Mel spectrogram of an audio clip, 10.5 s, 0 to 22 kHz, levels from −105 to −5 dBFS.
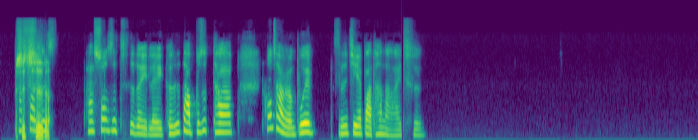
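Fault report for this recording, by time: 6.02–6.04 s: dropout 24 ms

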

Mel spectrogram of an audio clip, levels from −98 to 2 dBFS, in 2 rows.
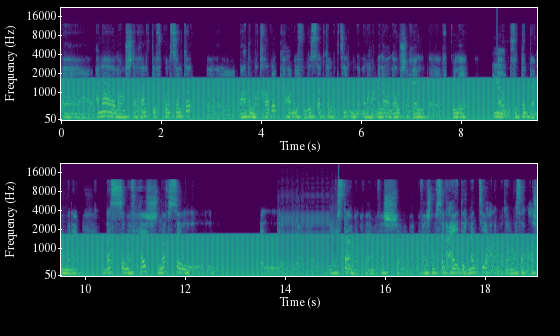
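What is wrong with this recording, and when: buzz 60 Hz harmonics 27 -33 dBFS
8.72 s: pop -10 dBFS
13.85–15.09 s: clipped -23.5 dBFS

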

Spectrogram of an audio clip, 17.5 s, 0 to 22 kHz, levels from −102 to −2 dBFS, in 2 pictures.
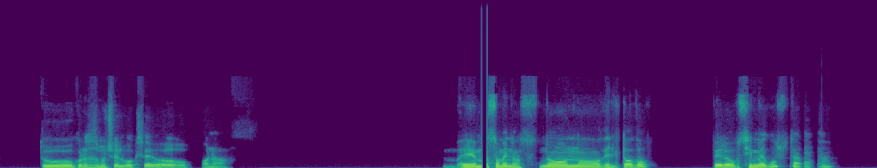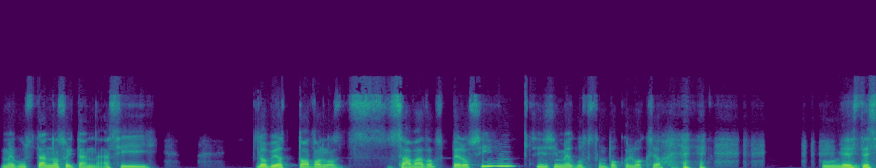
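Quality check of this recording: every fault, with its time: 4.81–4.87 s: dropout 58 ms

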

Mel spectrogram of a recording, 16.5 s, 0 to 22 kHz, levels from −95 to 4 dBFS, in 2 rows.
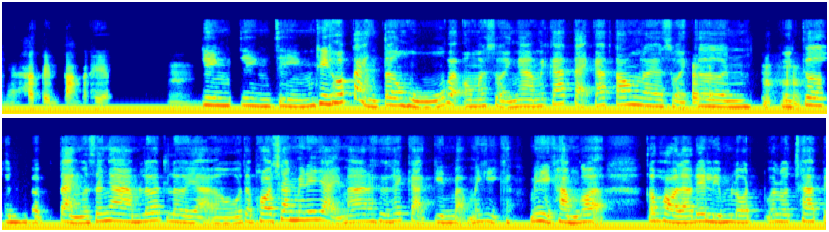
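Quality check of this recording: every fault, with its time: hum 60 Hz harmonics 3 -31 dBFS

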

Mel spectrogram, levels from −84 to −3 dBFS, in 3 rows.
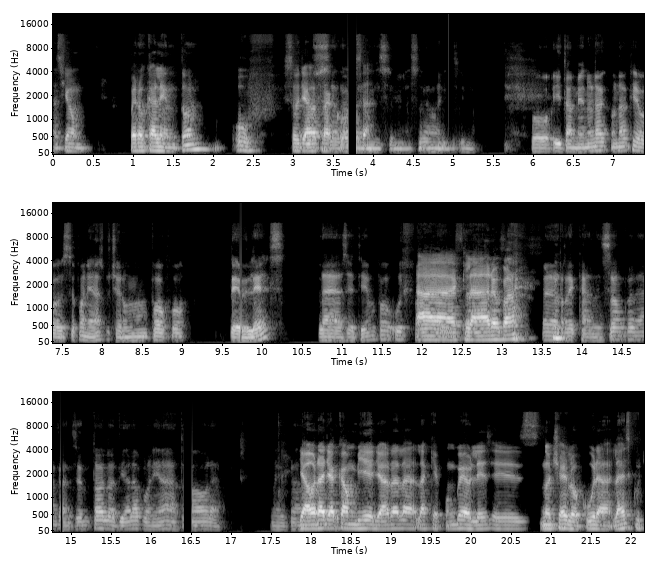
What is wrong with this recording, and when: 3.68–3.79 s: dropout 105 ms
4.94 s: pop -18 dBFS
9.72–9.74 s: dropout 20 ms
14.86–14.89 s: dropout 34 ms
16.40–16.51 s: dropout 107 ms

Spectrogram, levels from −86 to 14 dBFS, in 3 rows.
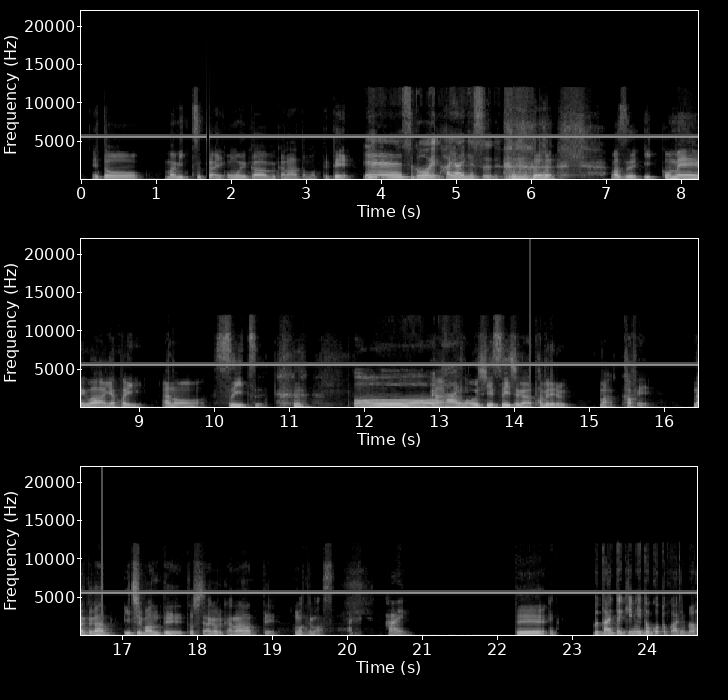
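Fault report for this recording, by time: whine 5.6 kHz -29 dBFS
1.67–1.71 s: dropout 38 ms
14.22 s: pop -6 dBFS
16.73 s: pop -8 dBFS

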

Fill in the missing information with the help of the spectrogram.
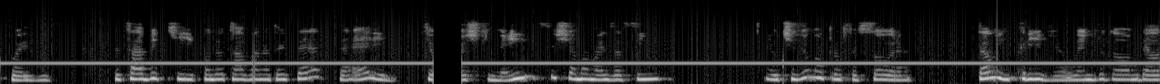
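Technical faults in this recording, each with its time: crackle 150 per s -30 dBFS
whine 1 kHz -28 dBFS
2.53–2.54 s: dropout 15 ms
4.33–4.62 s: dropout 287 ms
7.83 s: dropout 3.6 ms
9.97 s: pop -10 dBFS

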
